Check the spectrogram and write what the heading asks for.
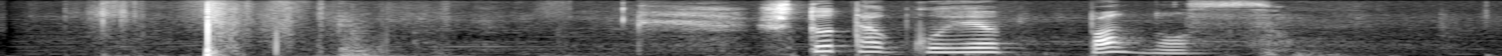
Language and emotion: Russian, neutral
